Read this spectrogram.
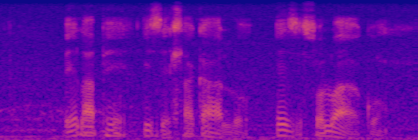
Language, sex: South Ndebele, male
